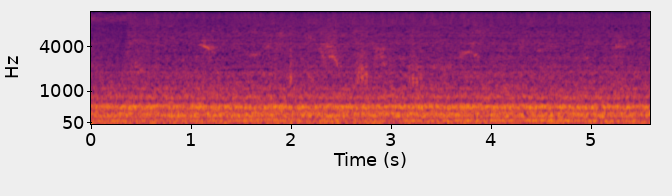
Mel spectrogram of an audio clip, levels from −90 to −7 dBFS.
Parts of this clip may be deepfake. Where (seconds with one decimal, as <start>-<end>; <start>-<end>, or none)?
0.0-0.7; 1.4-5.6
